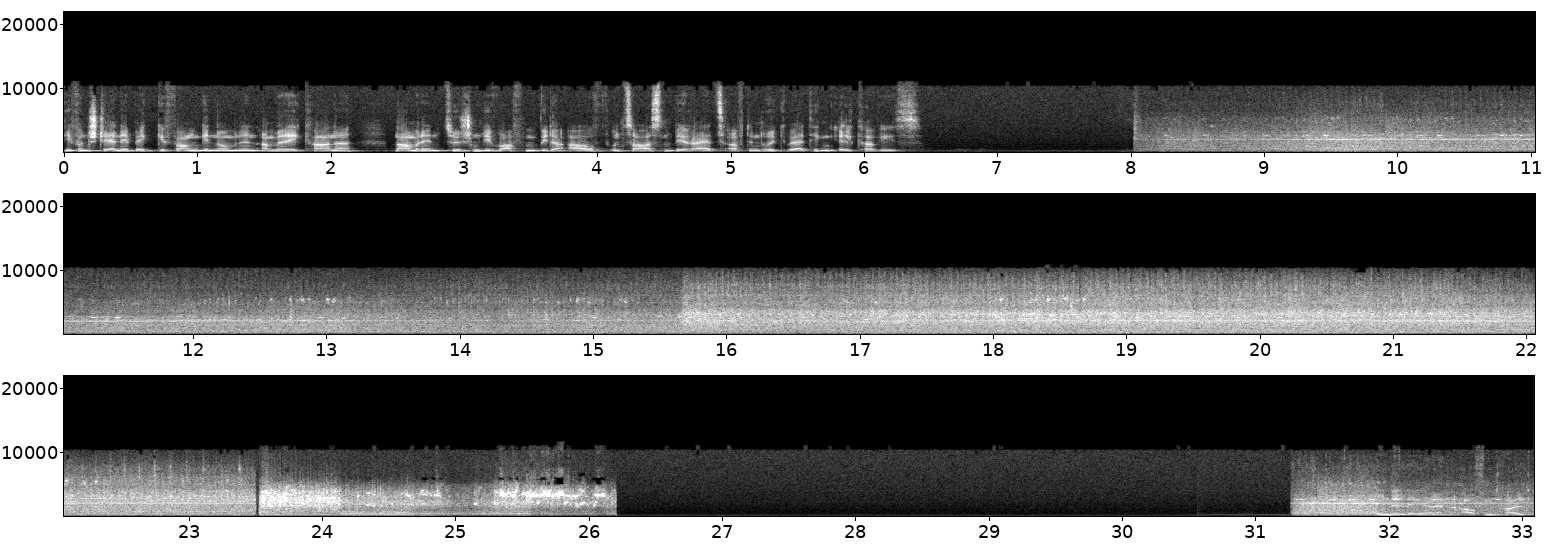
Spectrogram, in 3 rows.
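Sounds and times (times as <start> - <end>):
vehicle engines rumbling: 8.0 - 26.2, 31.2 - 33.0.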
